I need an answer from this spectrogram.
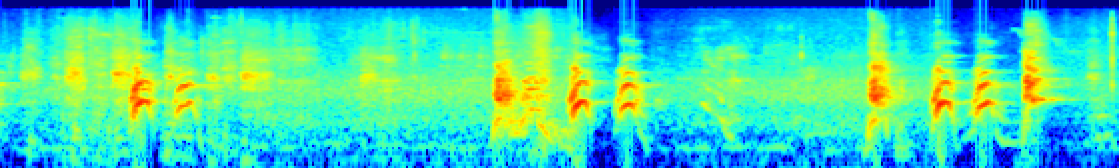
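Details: Two female Shetland Sheepdogs roughhousing in a backyard on a blustery March morning give sharp, high, yappy barks in quick clusters of two to four, separated by short pauses.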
